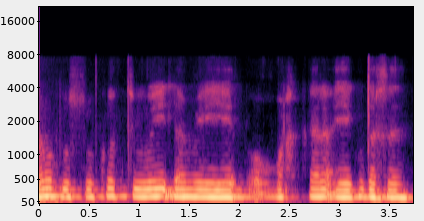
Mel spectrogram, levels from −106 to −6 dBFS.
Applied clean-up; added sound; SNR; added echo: neural mask model DeepFilterNet 3.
